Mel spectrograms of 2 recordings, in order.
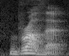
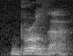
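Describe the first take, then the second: First: It is said with an RP 'ah' vowel. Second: It is said with a Geordie 'oh' vowel. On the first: "from R P" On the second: "to Geordie"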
